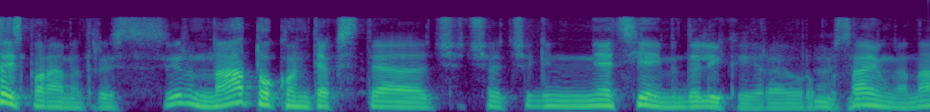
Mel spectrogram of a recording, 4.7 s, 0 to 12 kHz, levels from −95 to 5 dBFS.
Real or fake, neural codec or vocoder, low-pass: real; none; 7.2 kHz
